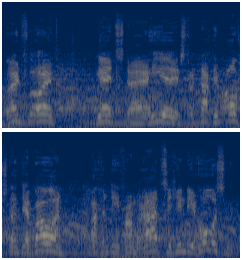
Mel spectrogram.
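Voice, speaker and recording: An actor playing an excited comrade of rebels in a historical radio drama. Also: male voice, high voice, a little slow. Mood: excited, triumphant. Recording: crowd and music behind.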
